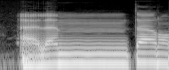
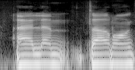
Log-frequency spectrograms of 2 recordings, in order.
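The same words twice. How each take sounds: First: The m is held for too long. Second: The m is cut off abruptly with no movement. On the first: "jangan terlalu lama ... bukan" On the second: "jangan dibaca mati dengan semati-matinya ... mati tanpa gerakan sama sekali"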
